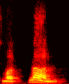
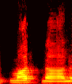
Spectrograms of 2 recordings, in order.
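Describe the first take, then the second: First: Mat-NAN, matnan stressed on the last syllable; corrected stress. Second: MAT-nan, matnan stressed on the first syllable; wrong stress. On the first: Teacher explaining accent marks, corrected stress mat-NAN for matnan. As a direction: put the weight on NAN in matnan. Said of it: "it's matnan". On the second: Teacher explaining accent marks, wrong stress MAT-nan for matnan. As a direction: put the weight on MAT in matnan. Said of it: "It's not mat". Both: Shown as a demonstration.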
